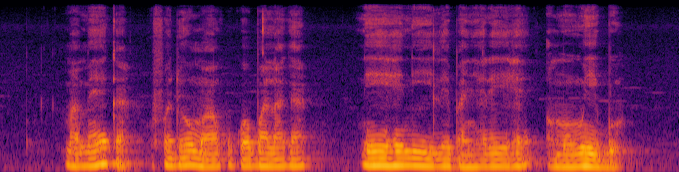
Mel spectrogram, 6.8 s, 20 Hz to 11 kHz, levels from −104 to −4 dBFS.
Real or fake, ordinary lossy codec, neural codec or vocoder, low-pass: real; none; none; 9.9 kHz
